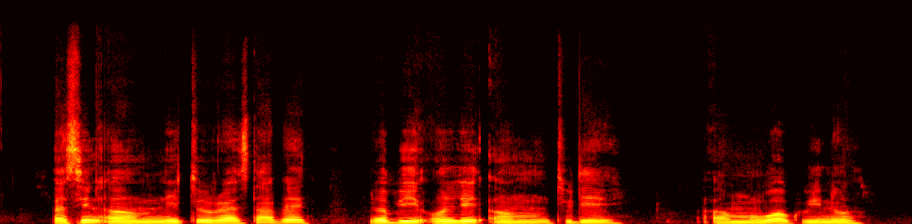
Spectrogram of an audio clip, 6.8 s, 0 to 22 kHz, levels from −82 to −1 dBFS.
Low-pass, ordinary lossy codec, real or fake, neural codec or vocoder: 19.8 kHz; none; fake; codec, 44.1 kHz, 7.8 kbps, Pupu-Codec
